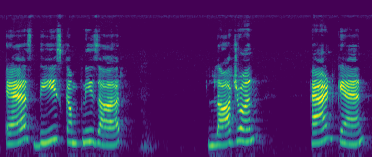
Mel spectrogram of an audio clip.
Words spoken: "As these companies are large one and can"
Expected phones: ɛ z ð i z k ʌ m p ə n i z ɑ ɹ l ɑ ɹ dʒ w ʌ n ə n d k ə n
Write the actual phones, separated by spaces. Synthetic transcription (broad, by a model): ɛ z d i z k ʌ m p ə n i z ɑ ɹ l ɑ ɹ dʒ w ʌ n ə n d k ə n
